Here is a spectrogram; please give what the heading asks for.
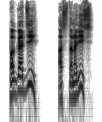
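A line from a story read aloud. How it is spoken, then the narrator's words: Shouting. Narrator (Russian): крикнул Хейвард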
